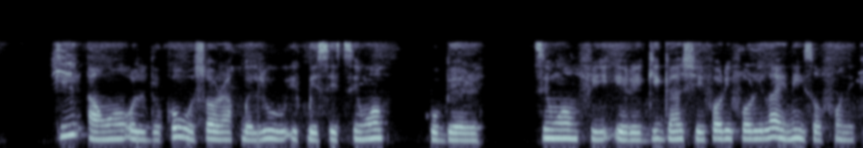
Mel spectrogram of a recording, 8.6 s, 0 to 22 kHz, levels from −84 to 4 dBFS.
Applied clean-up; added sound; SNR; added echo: neural mask model Resemble Enhance denoiser.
